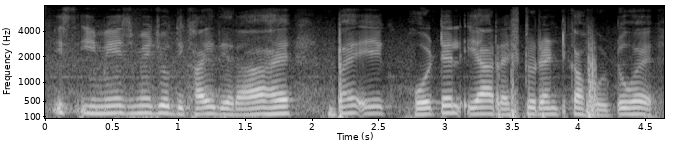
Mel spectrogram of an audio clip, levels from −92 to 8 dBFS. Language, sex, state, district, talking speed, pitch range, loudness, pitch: Hindi, male, Uttar Pradesh, Lalitpur, 205 wpm, 160-180 Hz, -15 LUFS, 165 Hz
